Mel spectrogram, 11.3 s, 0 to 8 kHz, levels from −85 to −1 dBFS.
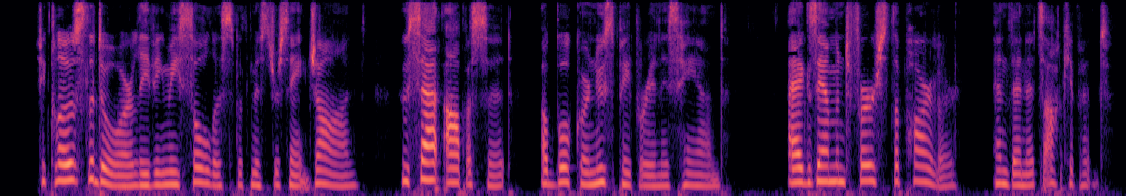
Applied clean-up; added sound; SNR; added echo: neural mask model DeepFilterNet 3.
